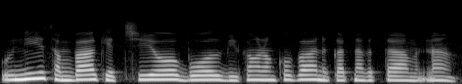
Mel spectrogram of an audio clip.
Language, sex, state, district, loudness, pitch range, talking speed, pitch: Garo, female, Meghalaya, South Garo Hills, -13 LUFS, 190-220 Hz, 105 wpm, 210 Hz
